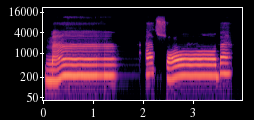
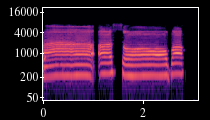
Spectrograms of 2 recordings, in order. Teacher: And so the one thing you just need to focus on here is the sod. Remember, sod is a thick sound, so you need to make your mouth into a round shape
